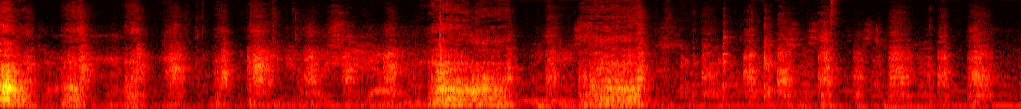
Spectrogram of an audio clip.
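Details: Pit bull named Cole growling and playing with another dog at home; rough, breathy bursts of growl and panting repeat roughly every half second, with a few louder rasping stretches midway and no other clear sounds.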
